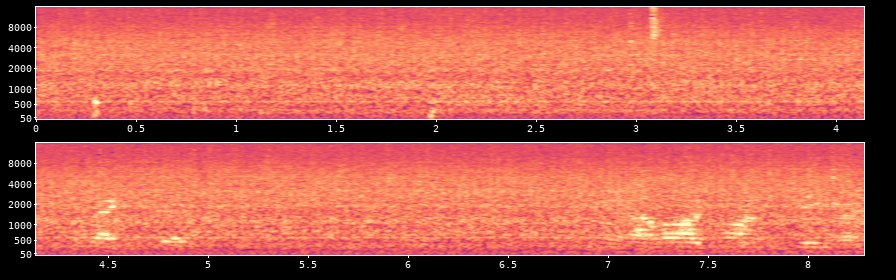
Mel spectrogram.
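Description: Carlisle CC glassworking torch burning with a steady hiss as borosilicate glass is melted in its flame, with a light click about two seconds in. Faint voices come in briefly about halfway through and again near the end.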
